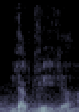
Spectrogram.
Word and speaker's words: Jadwiga: And Jadwiga, because the W is a V in Polish.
